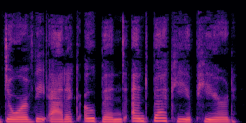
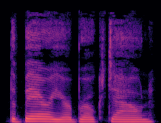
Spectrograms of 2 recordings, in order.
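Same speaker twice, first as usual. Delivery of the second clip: usual speaking voice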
